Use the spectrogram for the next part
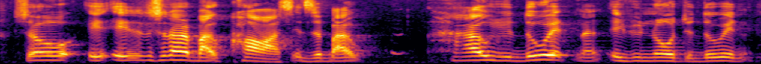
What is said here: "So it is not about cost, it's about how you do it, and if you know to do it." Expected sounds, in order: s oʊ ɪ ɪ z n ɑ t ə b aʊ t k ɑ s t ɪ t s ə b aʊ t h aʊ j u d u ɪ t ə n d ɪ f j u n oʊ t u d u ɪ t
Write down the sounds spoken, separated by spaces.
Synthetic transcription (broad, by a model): s oʊ ɪ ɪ s n ɑ t ə b aʊ t k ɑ s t ɪ t s ə b aʊ t h aʊ j u d u ɪ t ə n ɪ f j u n oʊ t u d u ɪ t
